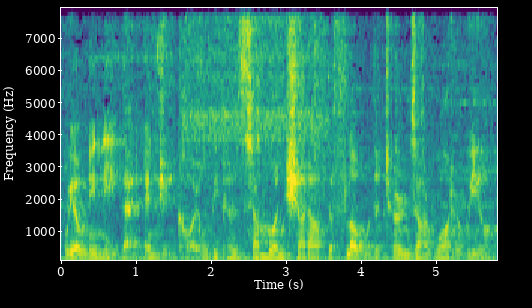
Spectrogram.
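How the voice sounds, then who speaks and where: An actor playing a cunning, mock-polite gang go-between in a video game, with a creaky voice and oily manner. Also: male voice, fairly low pitch. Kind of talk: video game cutscene acting. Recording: echoey room under loud music.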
